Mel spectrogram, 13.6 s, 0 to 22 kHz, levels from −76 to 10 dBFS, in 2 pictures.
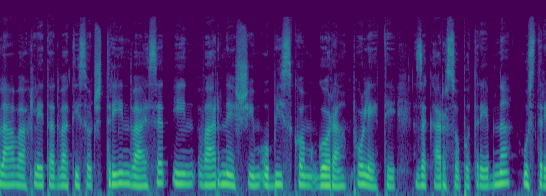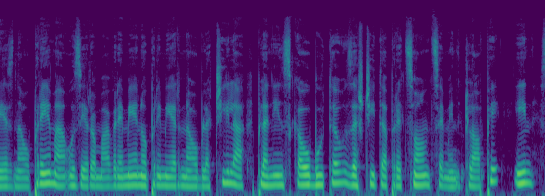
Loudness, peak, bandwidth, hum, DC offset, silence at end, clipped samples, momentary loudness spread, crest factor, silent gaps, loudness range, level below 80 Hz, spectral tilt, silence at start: -19 LUFS; -2 dBFS; 15.5 kHz; none; under 0.1%; 0 s; under 0.1%; 6 LU; 16 dB; none; 2 LU; -38 dBFS; -6.5 dB/octave; 0 s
